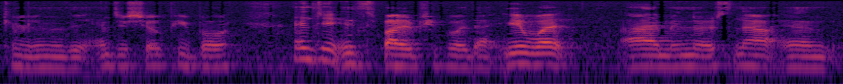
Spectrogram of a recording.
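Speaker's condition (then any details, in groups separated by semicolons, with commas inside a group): Cerebral palsy; speech may be hard to understand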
